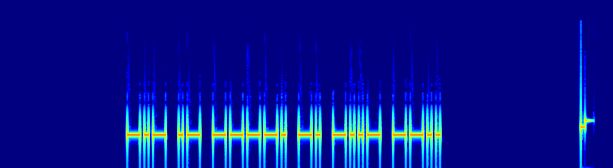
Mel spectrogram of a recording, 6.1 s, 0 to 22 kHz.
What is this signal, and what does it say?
Morse code, heard as a keyed tone, about 28 wpm, 700 Hz. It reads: KA9NXZ
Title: USA Call Signs Repeated 2x 28wpm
